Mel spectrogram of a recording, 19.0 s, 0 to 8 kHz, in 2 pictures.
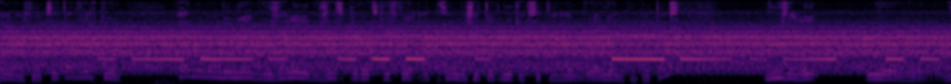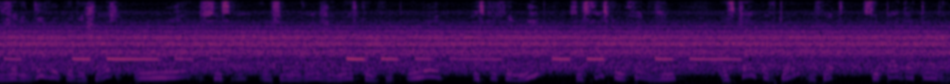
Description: Morse code, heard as a keyed tone, machine-sent, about 7 wpm, 770 Hz, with heavy radio static, fading and speech in French. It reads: PSE QSL VIA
